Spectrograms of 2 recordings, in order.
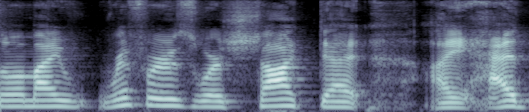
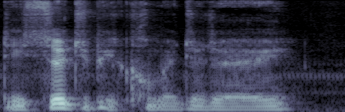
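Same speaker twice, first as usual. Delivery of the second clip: very low, quiet, dazed grumbly rumble; 12 semitones lower, 15 dB quieter than usual. A big dragon creature greets Spike, who has come to see him, in a low grumbly voice. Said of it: "His voice was low and grumbly".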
